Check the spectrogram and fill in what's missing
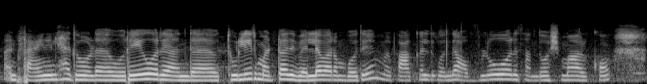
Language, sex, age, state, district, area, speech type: Tamil, female, 18-30, Tamil Nadu, Mayiladuthurai, rural, spontaneous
